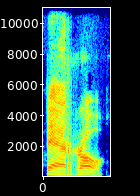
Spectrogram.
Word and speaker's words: perro: rolling rolling that r no R sound El Perro El Perro Barrel I I hope no by now you can already pronounce the rolled array the dog needs water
